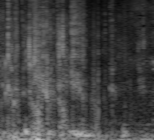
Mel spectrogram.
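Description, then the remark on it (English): Crunching and chewing as dogs munch hard treats, a rapid series of loud, crackly bites and wet smacking with no one speaking. “wonder if we could put the microphone down there so they can actually hear the schmack, schmack, schmacking.”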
